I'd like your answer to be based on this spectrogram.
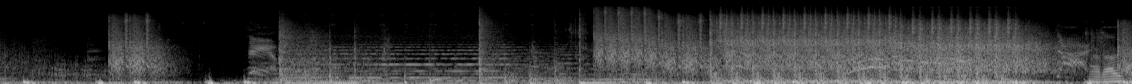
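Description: Video game gunfire from Max Payne 2 on a construction site, with loud, repeated shots and rattling bursts coming in clusters across several seconds. A voice may be faintly mixed into the chaotic game sounds.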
